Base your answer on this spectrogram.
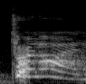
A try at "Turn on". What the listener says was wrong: No, deeper. You almost there. No, deeper.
